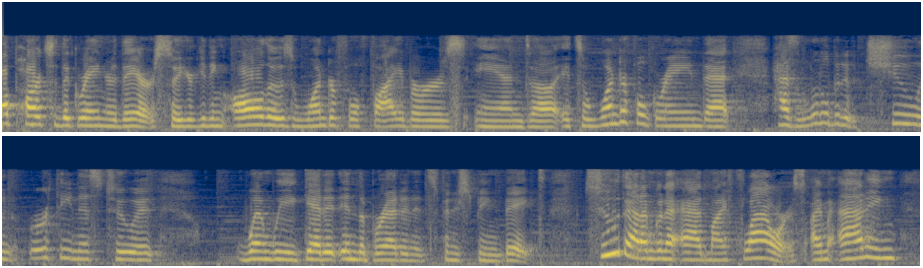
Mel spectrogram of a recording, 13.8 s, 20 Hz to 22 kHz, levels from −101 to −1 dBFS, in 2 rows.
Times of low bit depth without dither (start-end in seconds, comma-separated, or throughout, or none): none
